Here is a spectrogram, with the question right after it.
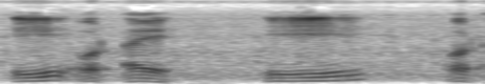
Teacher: कंठ और तालु, गले से भी आवाज़ निकलेगी और तालु पर भी जोर पड़ेगा, इन दोनों जगह पर बल लगेगा, इन दोनों जगह पर प्रेशर पड़ेगा।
